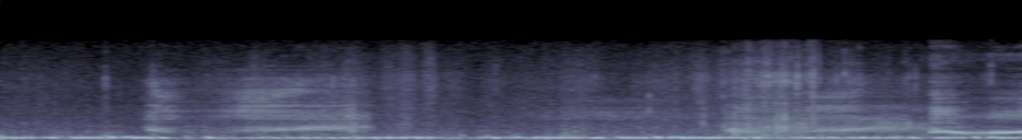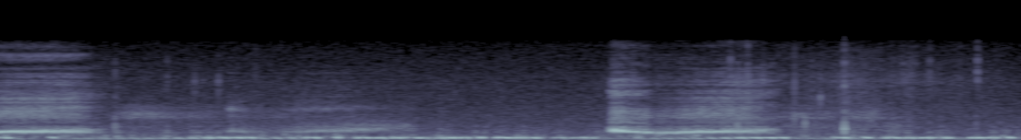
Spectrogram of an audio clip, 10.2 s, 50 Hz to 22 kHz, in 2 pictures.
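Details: Lekking black grouse, Innvik, 2014. Continuous low, rolling bubbling forms the backdrop while loud, explosive hissing sneezes burst out three times, roughly every three to four seconds.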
